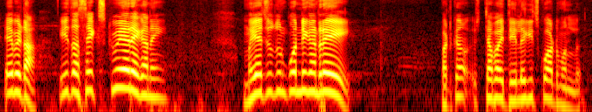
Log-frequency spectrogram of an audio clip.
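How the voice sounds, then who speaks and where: High-voiced man drilling a math class. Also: animated, normal speed, clean tone, no room sound, rough recording. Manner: drills students with call-and-response questions; mixes English math terms into speech. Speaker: math teacher. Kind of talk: classroom lecture.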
